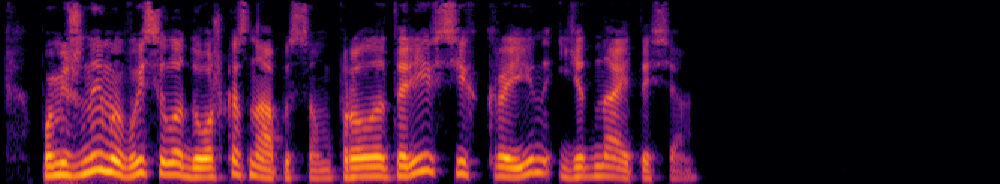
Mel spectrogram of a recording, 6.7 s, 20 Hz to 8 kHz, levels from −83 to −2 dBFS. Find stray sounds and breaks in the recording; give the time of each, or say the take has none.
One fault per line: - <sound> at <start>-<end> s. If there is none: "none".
none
